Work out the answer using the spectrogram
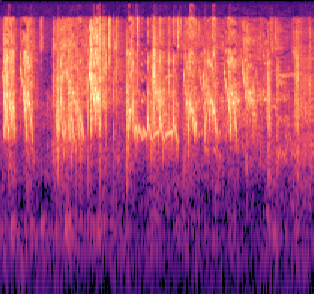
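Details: Budgerigar mating chatter meant to stimulate breeding: quick chirping phrases and squeaky trills in a lively stream, with a few brief pauses.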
